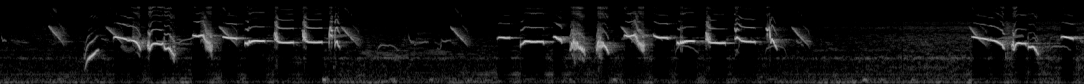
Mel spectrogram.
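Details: Loud, rich whistled song of an Oriental magpie-robin, used to provoke silent caged birds to sing, in bursts of sliding whistles and rapid sharp notes separated by short pauses.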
